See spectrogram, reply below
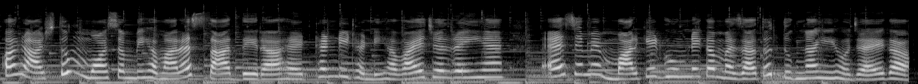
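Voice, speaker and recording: A woman's voice: high-pitched, fairly bright tone. A woman narrating a travel vlog, talking straight to her viewers with plenty of enthusiasm. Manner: enthusiastic, addresses viewers directly. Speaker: travel vlogger.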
